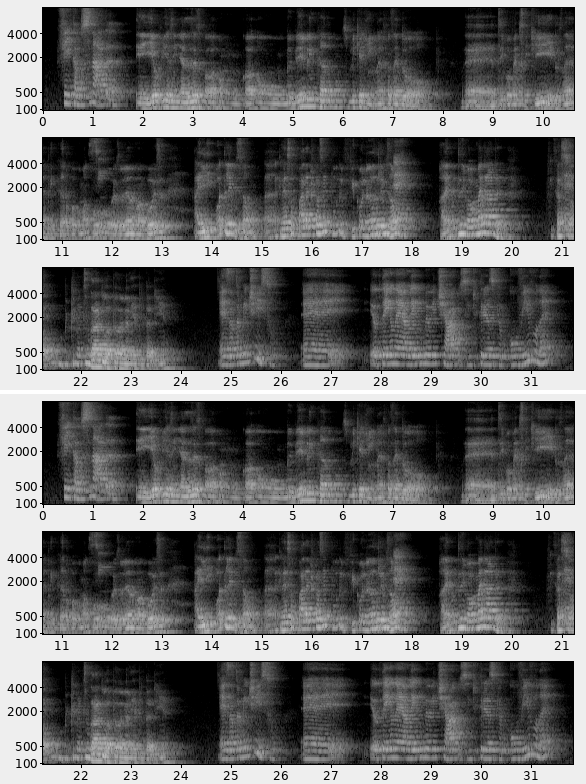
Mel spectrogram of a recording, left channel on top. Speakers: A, on the left; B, on the left.
A: fica alucinada.
B: E eu vi assim, às vezes eles colocam, colocam o bebê brincando com uns brinquedinhos, né? Fazendo, é, desenvolvendo sentidos, né? Brincando com alguma
A: Sim,
B: coisa, olhando alguma coisa. Aí ligou a televisão, a a criança para de fazer tudo e fica olhando a televisão.
A: é,
B: Aí não desenvolve mais nada. Fica só
A: é,
B: hipnotizado lá pela galinha pintadinha.
A: é exatamente isso. É, Eu tenho, né, além do meu enteado, assim, de criança que eu convivo, né,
